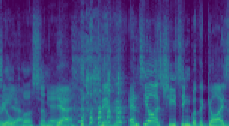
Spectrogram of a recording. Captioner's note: laughs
